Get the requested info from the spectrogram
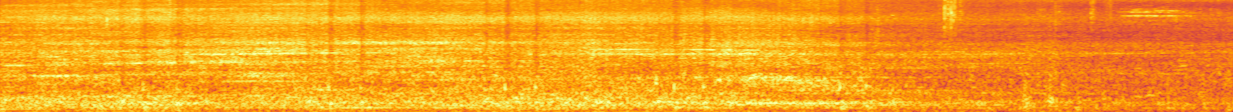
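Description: Siemens Desiro electric multiple unit running past on the rails, a loud steady rush of wheels on track with thin whining tones over it, fading over the last few seconds as the train pulls away.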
